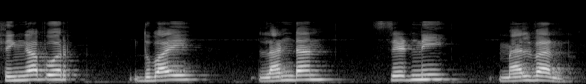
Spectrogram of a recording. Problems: none marked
